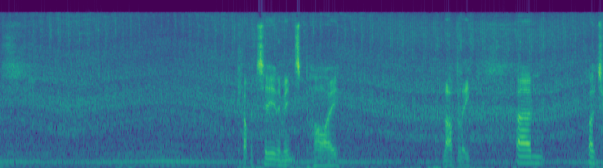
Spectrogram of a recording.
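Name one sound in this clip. A tractor engine hums steadily as it drives.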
